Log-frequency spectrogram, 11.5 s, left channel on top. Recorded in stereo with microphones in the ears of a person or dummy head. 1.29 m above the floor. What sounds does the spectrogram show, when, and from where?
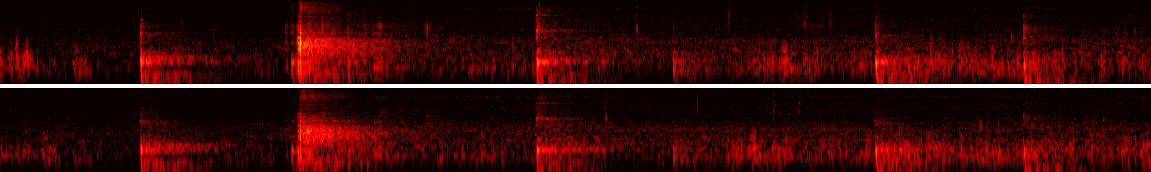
1.4 s a thud: 35° left (ahead or behind), 1.0 m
